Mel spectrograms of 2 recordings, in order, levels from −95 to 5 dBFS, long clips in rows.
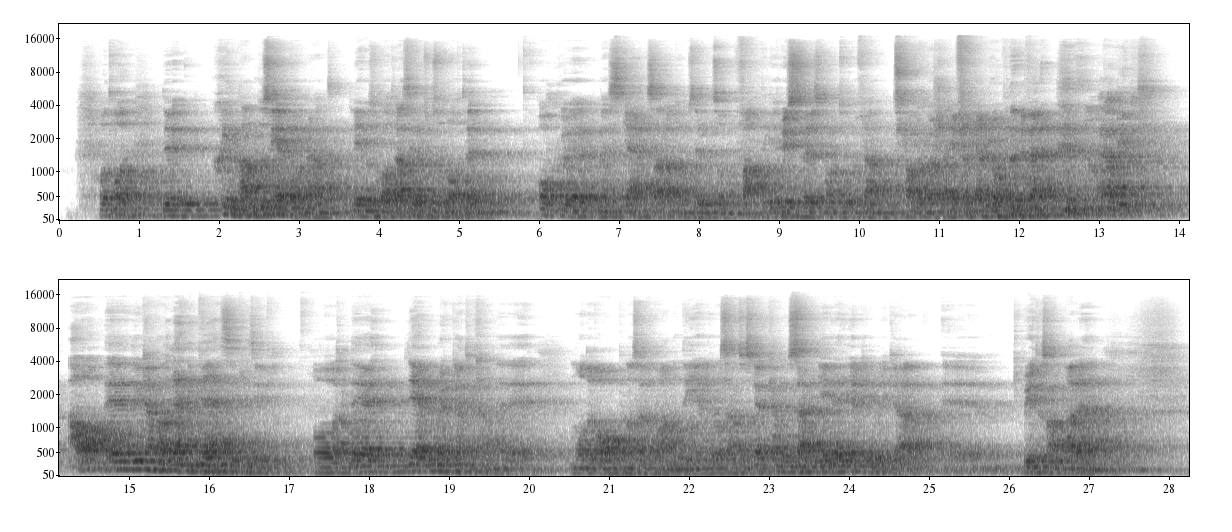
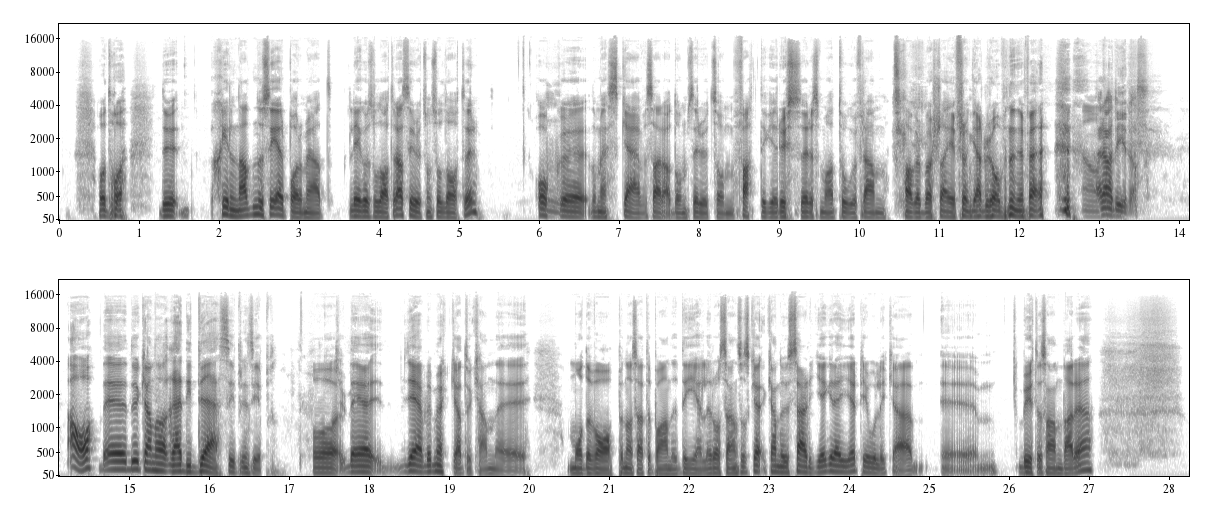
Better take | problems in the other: second | off-mic speech; far // room echo; strong; dies away in 2.1 s

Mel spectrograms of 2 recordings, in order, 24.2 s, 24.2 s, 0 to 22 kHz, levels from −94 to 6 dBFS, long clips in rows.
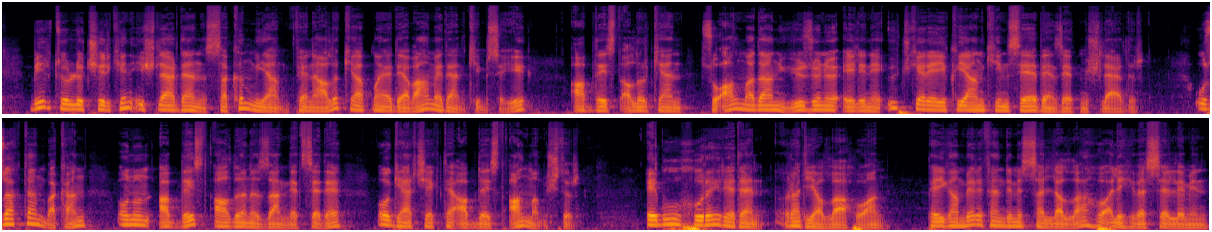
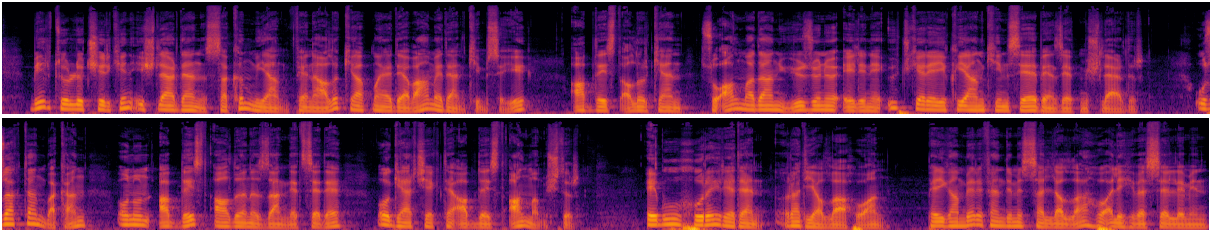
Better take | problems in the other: second | garbled, watery; slightly; nothing above 19 kHz

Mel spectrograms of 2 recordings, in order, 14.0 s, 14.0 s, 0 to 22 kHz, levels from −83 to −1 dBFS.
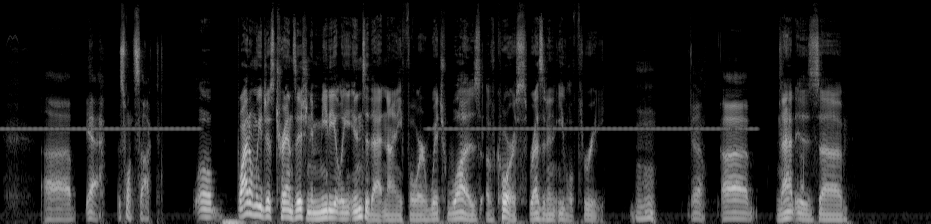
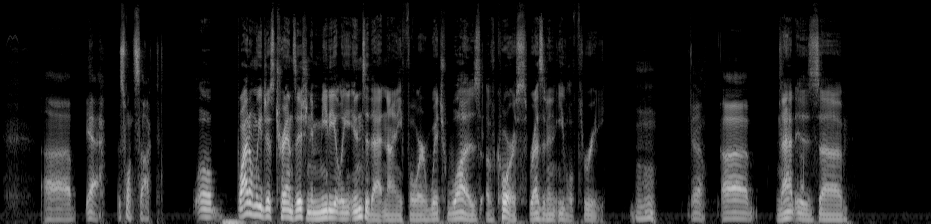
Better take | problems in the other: second | high-pitched whine; faint; until 3 s and from 6.5 to 11 s; 2 kHz, 25 dB below the speech

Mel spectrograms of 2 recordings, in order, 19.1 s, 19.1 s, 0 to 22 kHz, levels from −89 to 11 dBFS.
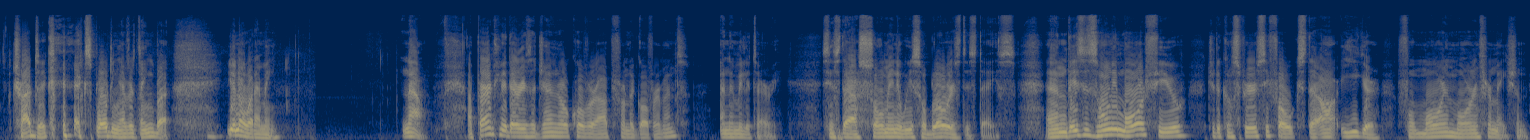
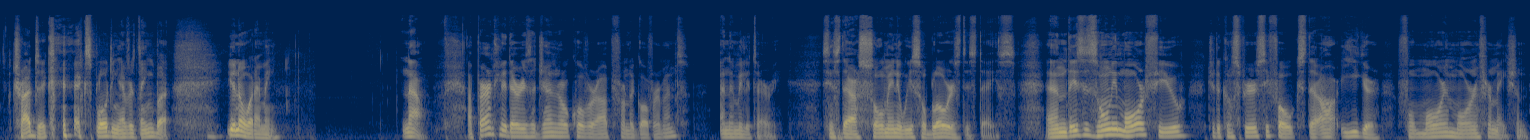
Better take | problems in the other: second | distortion; slight; 10 dB below the speech

